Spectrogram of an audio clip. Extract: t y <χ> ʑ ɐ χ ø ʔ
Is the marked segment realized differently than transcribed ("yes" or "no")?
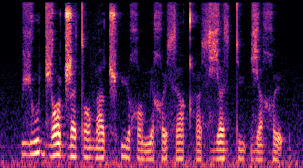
yes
